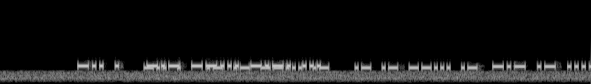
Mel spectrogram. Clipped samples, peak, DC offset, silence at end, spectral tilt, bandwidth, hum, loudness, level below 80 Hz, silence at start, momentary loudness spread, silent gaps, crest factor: under 0.1%; -10 dBFS; under 0.1%; 0 s; -12 dB/octave; 1.3 kHz; none; -22 LUFS; under -90 dBFS; 0 s; 7 LU; none; 12 dB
